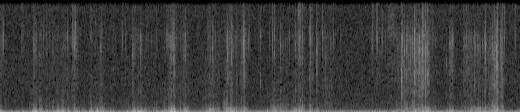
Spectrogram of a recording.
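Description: Fingernails quickly tap and scratch across the beads of a pink plastic beaded handbag, making soft, dense clicking and scratching with bright ticks. A steady low hum sits underneath throughout.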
